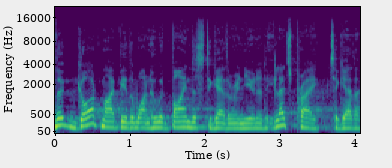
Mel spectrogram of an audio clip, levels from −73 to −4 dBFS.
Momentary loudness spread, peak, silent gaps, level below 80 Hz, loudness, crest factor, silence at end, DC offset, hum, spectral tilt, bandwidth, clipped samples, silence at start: 4 LU; -8 dBFS; none; -68 dBFS; -24 LUFS; 16 dB; 0 s; under 0.1%; none; -6.5 dB/octave; 16 kHz; under 0.1%; 0 s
